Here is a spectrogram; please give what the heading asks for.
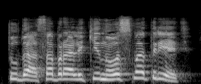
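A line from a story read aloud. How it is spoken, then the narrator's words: Cheerful question. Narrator (Russian): спросила Нюра весело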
